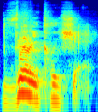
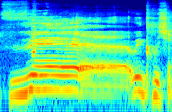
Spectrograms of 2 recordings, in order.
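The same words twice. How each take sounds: First: Said in the usual way. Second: "Very" stretched right out, slowly; exaggerated drawl. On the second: Real, not acted. Reviewer hammering how cliche the villain is, exaggerated drawl. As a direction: drag out "Very" to hammer the point.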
